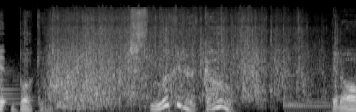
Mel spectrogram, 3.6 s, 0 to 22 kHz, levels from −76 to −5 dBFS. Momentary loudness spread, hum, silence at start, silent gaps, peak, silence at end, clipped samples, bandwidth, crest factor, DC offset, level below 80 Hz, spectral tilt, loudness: 9 LU; none; 0 s; none; -10 dBFS; 0 s; under 0.1%; 18 kHz; 18 dB; under 0.1%; -58 dBFS; -3.5 dB/octave; -27 LUFS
